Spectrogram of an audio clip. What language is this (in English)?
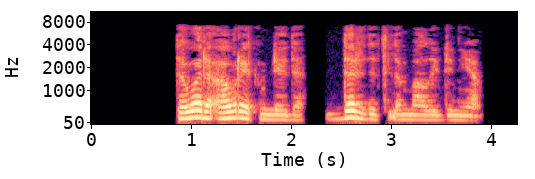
Central Kurdish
